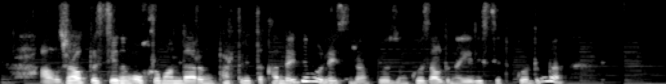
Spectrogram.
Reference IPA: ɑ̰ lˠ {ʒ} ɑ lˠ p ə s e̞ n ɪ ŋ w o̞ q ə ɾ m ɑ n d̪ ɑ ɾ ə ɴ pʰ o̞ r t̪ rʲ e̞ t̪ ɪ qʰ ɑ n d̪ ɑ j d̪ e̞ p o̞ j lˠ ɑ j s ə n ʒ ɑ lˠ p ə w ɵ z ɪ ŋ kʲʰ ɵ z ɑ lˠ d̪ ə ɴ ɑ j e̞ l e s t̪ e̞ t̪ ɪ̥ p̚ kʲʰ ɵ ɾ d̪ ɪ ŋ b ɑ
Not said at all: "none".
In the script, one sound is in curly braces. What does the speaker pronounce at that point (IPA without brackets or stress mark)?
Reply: ʒ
